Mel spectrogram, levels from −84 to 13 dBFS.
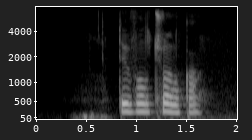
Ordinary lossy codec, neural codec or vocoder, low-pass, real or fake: AAC, 48 kbps; none; 7.2 kHz; real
